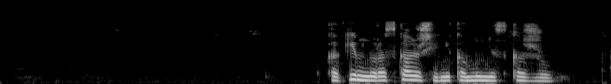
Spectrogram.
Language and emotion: Russian, angry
